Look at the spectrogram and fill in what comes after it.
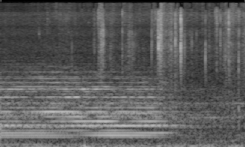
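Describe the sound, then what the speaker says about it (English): A loud train passes close by, its sustained horn blaring over heavy rolling rumble that fades slightly toward the end. "I'm gonna stop because this train's loud."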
